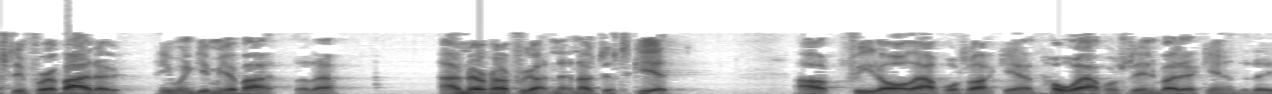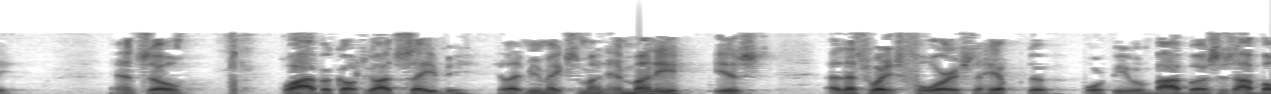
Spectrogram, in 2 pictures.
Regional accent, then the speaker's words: Kentucky, United States; We're from Kentucky

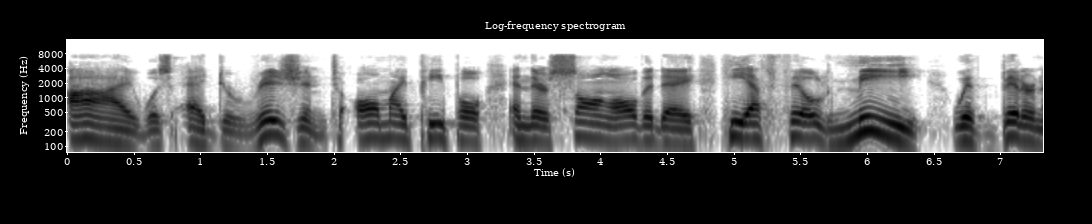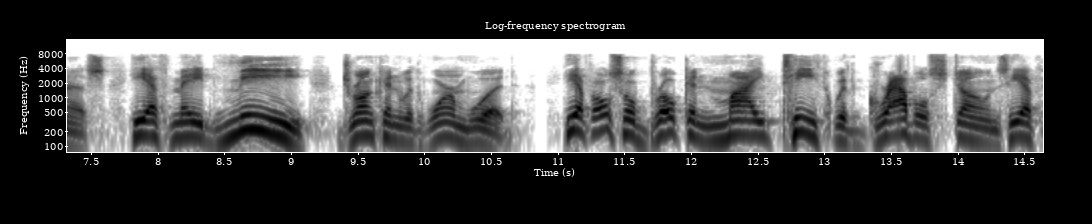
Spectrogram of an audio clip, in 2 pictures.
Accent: United States; I'm thankful I'm an American and I don't want to be in another country.

